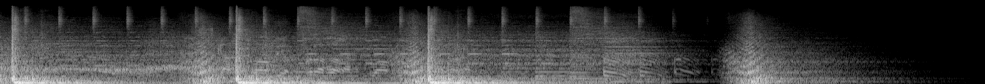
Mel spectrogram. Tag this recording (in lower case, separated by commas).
music, speech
